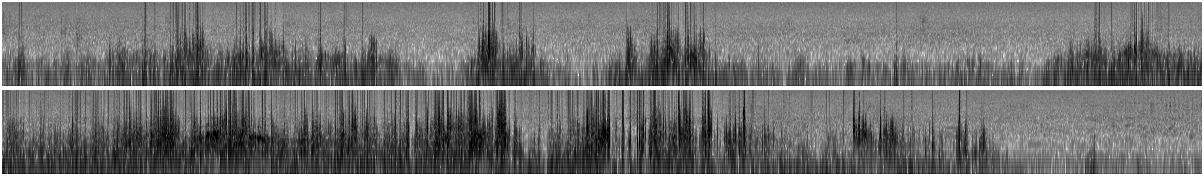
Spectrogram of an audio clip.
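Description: Wind buffeting the microphone of a bicycle-mounted action camera while riding, a loud, gusty rumble that swells and eases, strongest in the second half.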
